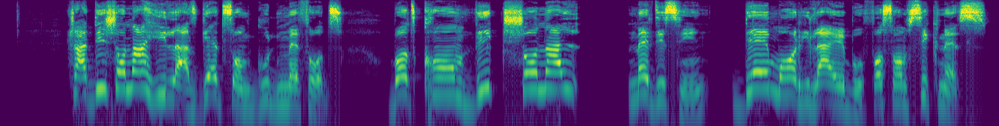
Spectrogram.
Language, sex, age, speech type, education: Nigerian Pidgin, male, 15-29, spontaneous, tertiary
